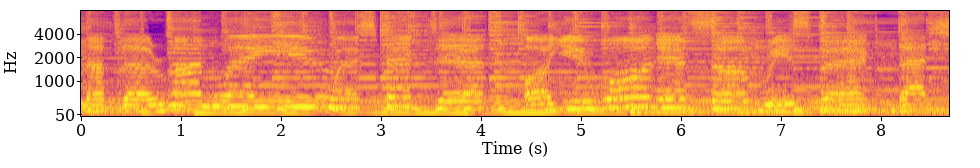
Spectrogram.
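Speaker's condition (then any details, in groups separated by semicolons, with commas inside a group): No condition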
